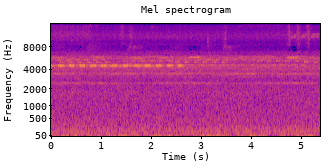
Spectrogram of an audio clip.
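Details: Cricket chirps sound as a quick run of evenly spaced high pulses for under three seconds, then stop. A continuous high insect drone carries on, with a few faint clicks.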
